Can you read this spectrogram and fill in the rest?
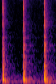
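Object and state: Thick solid wood panel, dull and non-resonant.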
